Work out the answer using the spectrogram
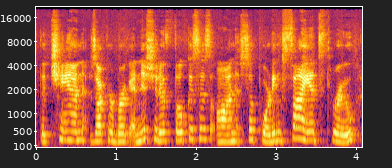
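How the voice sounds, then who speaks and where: A woman hosting her channel, reading out posts and commenting in a casual, halting way full of rhetorical questions. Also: a little high. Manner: conversational, many fillers and restarts, rhetorical questions. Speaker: channel host.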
